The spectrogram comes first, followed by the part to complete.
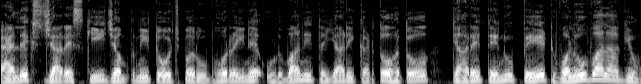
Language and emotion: Gujarati, fearful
